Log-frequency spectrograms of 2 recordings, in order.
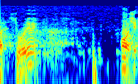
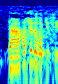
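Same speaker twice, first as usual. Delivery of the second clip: plain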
